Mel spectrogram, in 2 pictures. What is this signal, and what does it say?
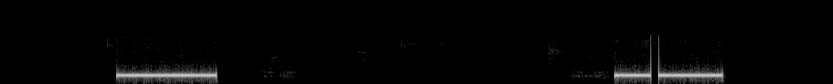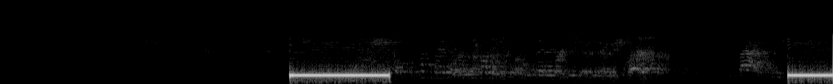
Ringback tone (Europe, 425 Hz), with speech.
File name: out- -2015- - - .4093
